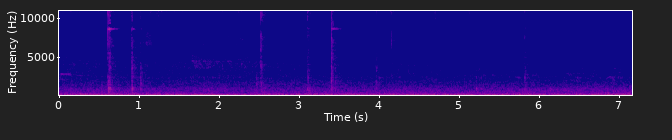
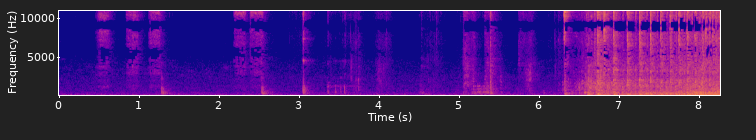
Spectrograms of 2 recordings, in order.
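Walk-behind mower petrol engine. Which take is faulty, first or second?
second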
